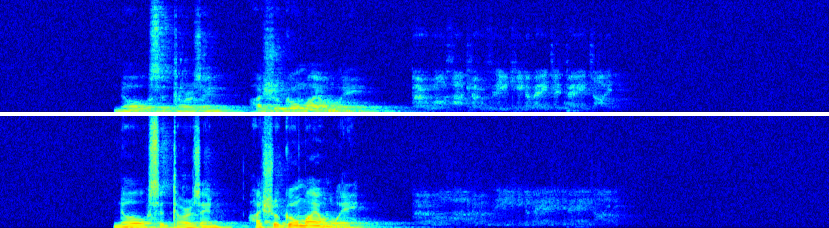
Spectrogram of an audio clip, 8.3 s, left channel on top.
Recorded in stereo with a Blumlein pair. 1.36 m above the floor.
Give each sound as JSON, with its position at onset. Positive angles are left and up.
{"t": 1.1, "sound": "a man speaking", "azimuth_deg": -40, "distance_m": 0.9}
{"t": 4.1, "sound": "whispering", "azimuth_deg": 45, "distance_m": 4.5}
